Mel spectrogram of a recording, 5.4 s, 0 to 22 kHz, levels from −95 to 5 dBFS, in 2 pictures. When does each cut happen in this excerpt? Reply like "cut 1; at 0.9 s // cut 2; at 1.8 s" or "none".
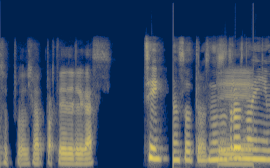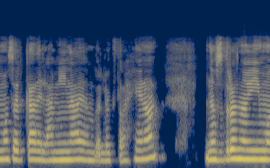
cut 1; at 1.7 s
